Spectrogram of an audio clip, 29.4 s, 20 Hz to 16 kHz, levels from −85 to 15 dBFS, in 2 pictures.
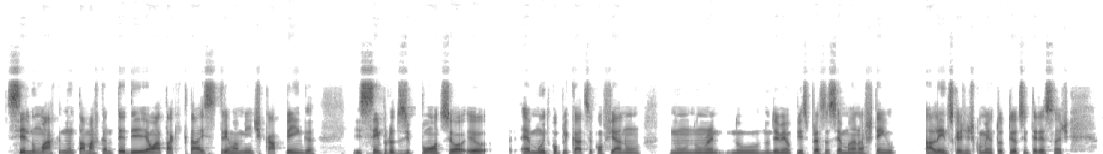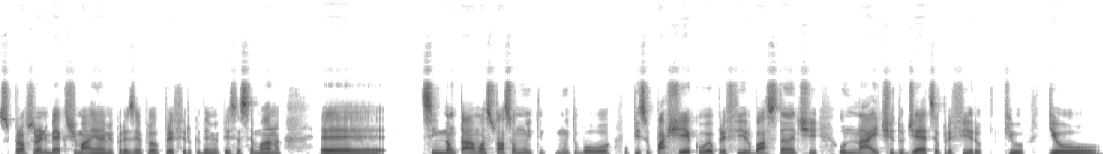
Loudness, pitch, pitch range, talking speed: -23 LUFS, 125 Hz, 115-140 Hz, 175 wpm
